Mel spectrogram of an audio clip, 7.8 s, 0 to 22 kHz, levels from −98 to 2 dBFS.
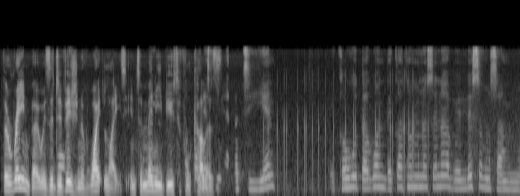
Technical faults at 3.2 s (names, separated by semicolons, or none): speech suppressed in double talk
